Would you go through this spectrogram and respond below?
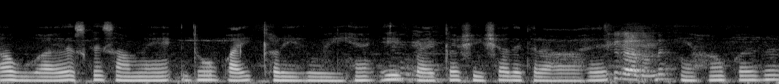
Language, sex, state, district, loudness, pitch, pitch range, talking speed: Hindi, female, Bihar, Madhepura, -18 LUFS, 190 Hz, 185-200 Hz, 155 wpm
